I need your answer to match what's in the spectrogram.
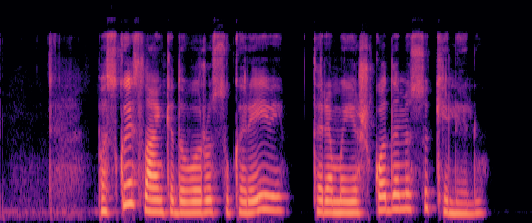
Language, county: Lithuanian, Alytus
